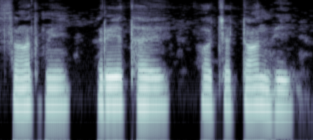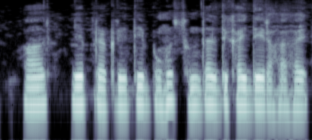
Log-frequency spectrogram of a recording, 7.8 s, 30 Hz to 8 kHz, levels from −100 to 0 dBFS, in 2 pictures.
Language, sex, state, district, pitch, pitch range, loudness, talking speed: Hindi, male, Chhattisgarh, Balrampur, 120 Hz, 120-125 Hz, -20 LUFS, 140 wpm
